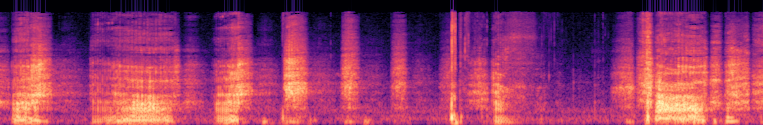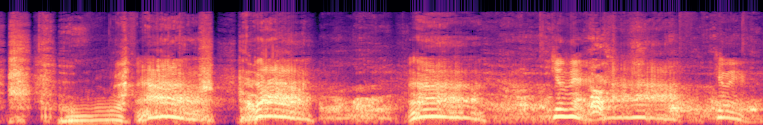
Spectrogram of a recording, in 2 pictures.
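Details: A female Rottweiler, battling cancer for over a year, gives deep, rumbling play growls in uneven bursts while play-attacking on command, as a person talks to it and tells her to drop her toy.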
